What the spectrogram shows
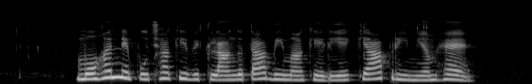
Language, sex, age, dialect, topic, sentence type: Hindi, female, 31-35, Marwari Dhudhari, banking, statement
